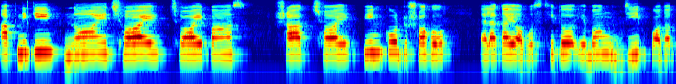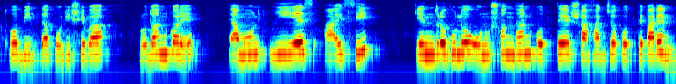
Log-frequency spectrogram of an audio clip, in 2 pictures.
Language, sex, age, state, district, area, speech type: Bengali, female, 30-45, West Bengal, Howrah, urban, read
